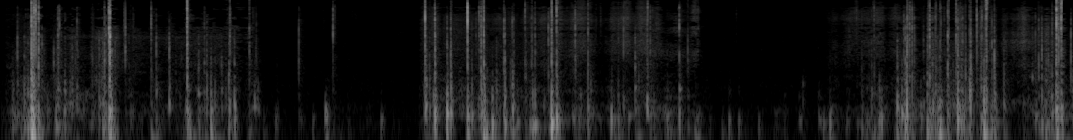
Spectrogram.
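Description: Fingertips and nails tap and crinkle a thin, clear, embossed plastic vacuum-seal bag stretched over a mesh microphone dome. Dense bursts of sharp crinkling and soft, low thuds come in clusters, with a near-silent pause in the middle and a shorter lull before the sound picks up again. Each tap dies away almost instantly, leaving a close, dry, bassy rustle with a faint bright edge.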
